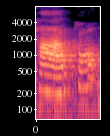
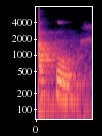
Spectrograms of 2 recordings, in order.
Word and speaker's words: parco: Mas sempre pronunciado aberto, né? Parco, não parco.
